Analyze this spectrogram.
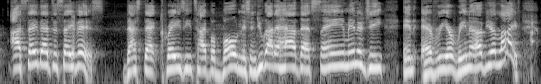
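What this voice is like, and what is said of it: Excited yelling, loud voice. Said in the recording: “Why are you yelling? ... Because I'm excited. ... That's why I'm yelling. ... You are yelling.”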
